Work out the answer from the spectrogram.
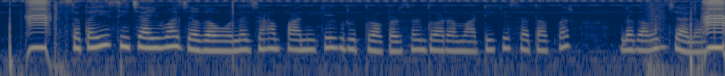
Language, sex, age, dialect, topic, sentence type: Bhojpuri, female, 25-30, Western, agriculture, statement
